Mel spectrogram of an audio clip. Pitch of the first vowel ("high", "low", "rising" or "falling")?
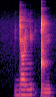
high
